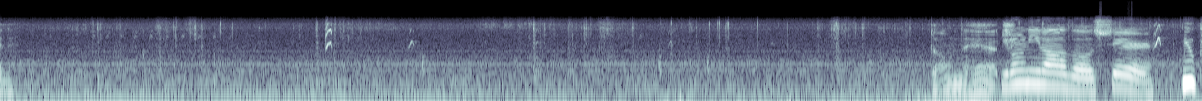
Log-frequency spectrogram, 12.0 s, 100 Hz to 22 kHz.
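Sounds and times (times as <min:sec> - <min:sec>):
small bird chirping: 0:00.8 - 0:02.2, 0:03.2 - 0:04.3, 0:11.4 - 0:11.9.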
